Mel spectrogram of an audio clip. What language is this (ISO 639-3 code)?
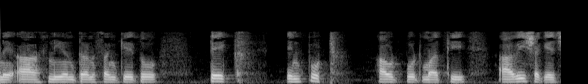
guj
